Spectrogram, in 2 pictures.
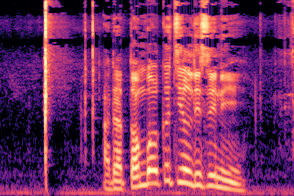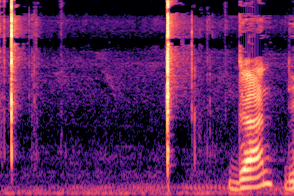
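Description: A toy blaster plays loud electronic sound effects.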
